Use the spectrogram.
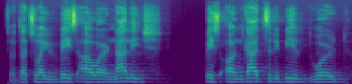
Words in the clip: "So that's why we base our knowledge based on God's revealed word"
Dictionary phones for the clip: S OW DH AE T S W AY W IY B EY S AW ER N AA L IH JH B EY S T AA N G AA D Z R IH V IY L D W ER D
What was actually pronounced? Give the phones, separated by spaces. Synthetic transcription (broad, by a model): S OW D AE T S W AY W IY B EY S AW ER N AA L IH JH B EY S T AA N G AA D S R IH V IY L D W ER D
